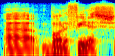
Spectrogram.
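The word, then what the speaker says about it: bona fides: really understand your rock bonafides, if I can pronounce it that way. That's the European way, Paul, I'm told.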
